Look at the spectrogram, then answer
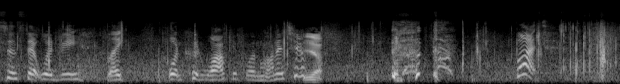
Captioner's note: coughs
